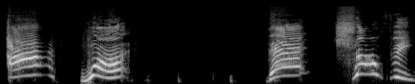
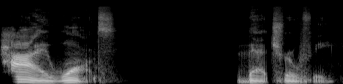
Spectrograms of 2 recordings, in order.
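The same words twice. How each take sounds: First: It is said loudly, with strong conviction. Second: It is said flatly, without conviction.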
